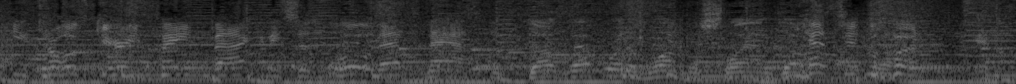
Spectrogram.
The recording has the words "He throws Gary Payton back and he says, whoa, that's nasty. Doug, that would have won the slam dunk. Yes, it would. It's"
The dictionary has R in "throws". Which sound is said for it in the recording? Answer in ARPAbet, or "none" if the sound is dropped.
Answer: R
